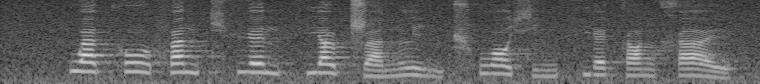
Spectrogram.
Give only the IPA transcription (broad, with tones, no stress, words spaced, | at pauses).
pwä˥˧t̪ʰo˥˧ʊ̯fa˥˧n t͡ɕʰɥɛ˥˧nt̪ʰjä˥˩ ʈ͡ʂa˧˥nlḭ˨˩ŋ ʈ͡ʂʰwɔ˥˩ ɕi˧˥ŋt̪ʰjɛ˥˧kɑ˥˧ŋ xa˥˩ɪ̯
